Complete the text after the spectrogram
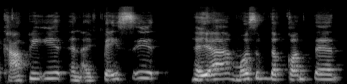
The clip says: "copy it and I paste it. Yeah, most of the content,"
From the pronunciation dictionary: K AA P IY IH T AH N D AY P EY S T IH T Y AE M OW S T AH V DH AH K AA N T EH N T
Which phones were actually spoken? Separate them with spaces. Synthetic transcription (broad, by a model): K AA P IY IH T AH N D AY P EY S IH T Y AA M OW S T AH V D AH K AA N T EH N T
